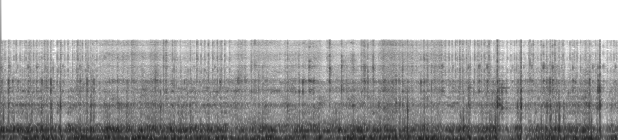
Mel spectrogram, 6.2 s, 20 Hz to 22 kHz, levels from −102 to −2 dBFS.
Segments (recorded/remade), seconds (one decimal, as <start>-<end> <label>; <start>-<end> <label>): 0.0-1.0 recorded; 1.0-1.7 remade; 1.7-2.3 recorded; 2.3-4.4 remade; 4.4-6.2 recorded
